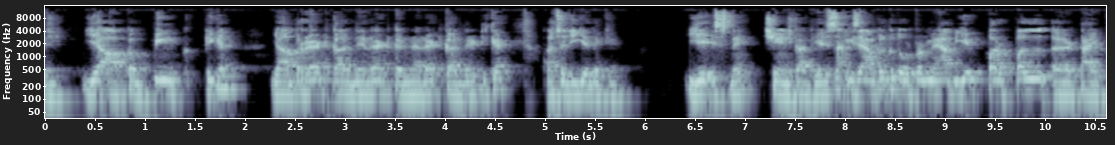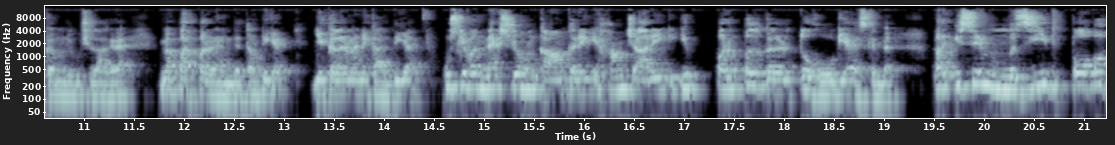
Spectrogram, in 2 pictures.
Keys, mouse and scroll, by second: 14.5 click.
